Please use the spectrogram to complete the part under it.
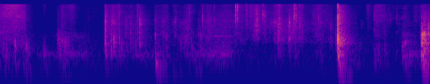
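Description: Plastic packets rustle and crinkle as they are handled.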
